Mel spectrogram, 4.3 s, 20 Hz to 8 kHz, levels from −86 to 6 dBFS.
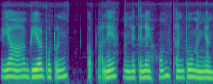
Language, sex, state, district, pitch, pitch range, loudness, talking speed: Wancho, female, Arunachal Pradesh, Longding, 195 Hz, 185-205 Hz, -16 LUFS, 210 wpm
